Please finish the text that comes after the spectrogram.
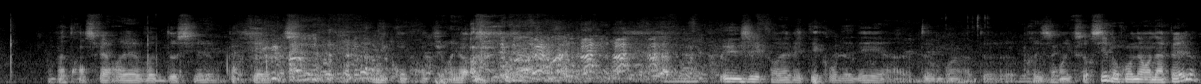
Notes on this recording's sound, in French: Une conférence commune au théâtre de la Main d’Or à Paris, dans le cadre de la journée « Je ne suis pas Charlie ». ERTV et Quenel+ étaient sur place !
